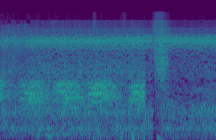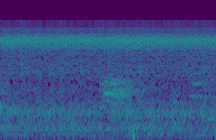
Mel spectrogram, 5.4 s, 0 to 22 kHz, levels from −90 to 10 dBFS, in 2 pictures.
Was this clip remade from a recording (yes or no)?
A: no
